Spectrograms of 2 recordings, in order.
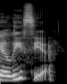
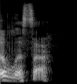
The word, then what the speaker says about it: Alicia: Because I say Alicia, right? Yeah, that's how it's spelled. Right. It's pronounced Alyssa.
